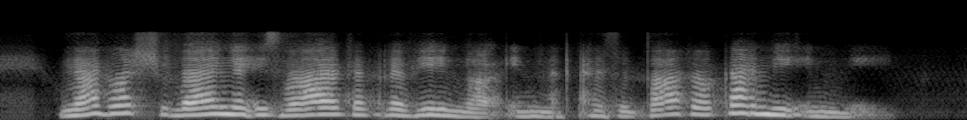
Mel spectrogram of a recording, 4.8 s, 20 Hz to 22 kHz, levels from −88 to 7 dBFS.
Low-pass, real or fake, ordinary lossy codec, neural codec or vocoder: 7.2 kHz; fake; MP3, 96 kbps; codec, 16 kHz, 0.5 kbps, FreqCodec, smaller model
